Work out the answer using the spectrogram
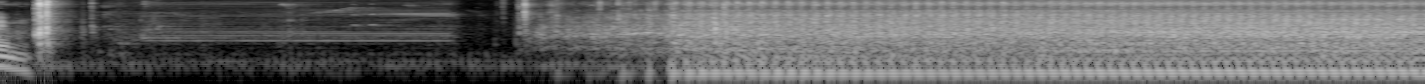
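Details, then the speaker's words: Honda Beat Deluxe fuel-injected scooter started after injector refit; soft, slow, even putter about three beats a second, throttle idle setting judged still too low; idle speed set too low. "Bismillahirahmanirrahim untuk setelan gas ini Kayaknya masih terlalu kecil ini"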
